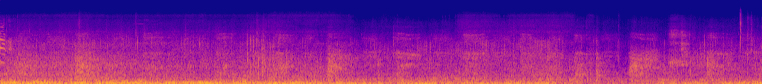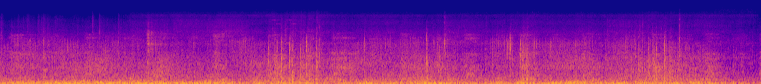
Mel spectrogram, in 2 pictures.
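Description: Wind buffeting an action camera's microphone on a mountain bike descending a dirt trail, with tyres rolling over the dirt and scattered knocks and rattles from the bike over bumps. It eases briefly about twelve seconds in.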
